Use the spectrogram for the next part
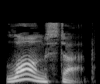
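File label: "longstop", British English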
